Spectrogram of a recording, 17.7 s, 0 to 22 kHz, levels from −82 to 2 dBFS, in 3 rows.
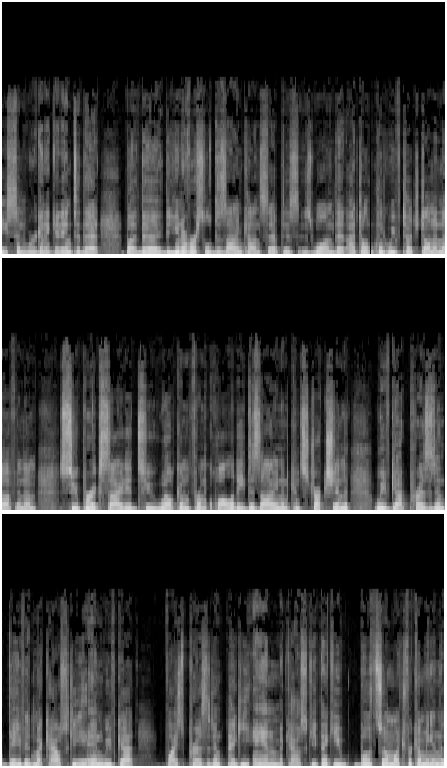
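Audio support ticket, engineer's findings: Gap at a join of encoded pieces, 4.89–4.93 s, about 35 ms gap between "is one that I" and "think we've touched on". Probable component: segment concatenation. Encoder start delay and last-frame padding left untrimmed. Codec-smeared edges. Unlike a dropout, no audio is lost; speech resumes exactly where it stopped.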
